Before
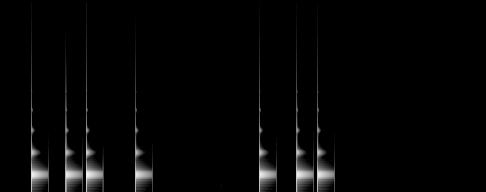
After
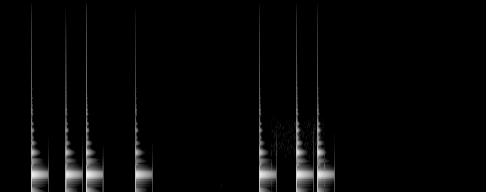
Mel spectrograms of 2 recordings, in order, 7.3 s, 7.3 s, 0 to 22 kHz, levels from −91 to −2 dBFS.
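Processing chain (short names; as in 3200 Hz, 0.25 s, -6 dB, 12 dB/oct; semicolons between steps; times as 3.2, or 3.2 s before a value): tracing distortion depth 0.12 ms; 4.06–4.86 band shelf 1100 Hz +10 dB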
